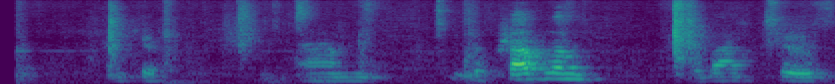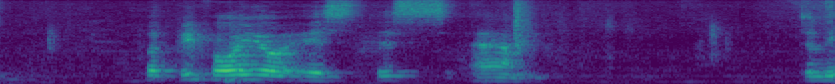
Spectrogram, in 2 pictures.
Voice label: Train To Wick Scotland Linguistic Lecture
